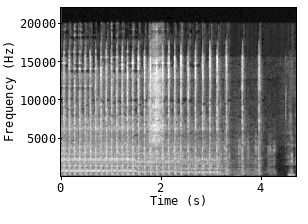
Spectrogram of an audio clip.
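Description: A fast Juki sewing machine runs at speed with a rapid, even needle chatter and motor whine, then slows and stops near the end, with no talking over it.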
